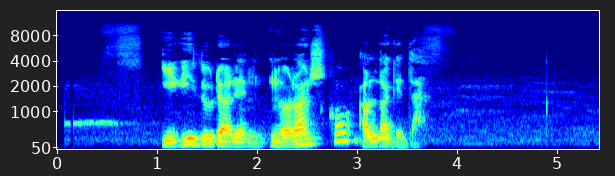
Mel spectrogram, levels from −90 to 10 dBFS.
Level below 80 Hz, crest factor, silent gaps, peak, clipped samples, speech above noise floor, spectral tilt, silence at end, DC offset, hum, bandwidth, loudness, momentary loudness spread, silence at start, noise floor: -64 dBFS; 22 dB; none; -6 dBFS; under 0.1%; 36 dB; -6.5 dB/octave; 1.75 s; under 0.1%; none; 11 kHz; -25 LUFS; 13 LU; 0.1 s; -60 dBFS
